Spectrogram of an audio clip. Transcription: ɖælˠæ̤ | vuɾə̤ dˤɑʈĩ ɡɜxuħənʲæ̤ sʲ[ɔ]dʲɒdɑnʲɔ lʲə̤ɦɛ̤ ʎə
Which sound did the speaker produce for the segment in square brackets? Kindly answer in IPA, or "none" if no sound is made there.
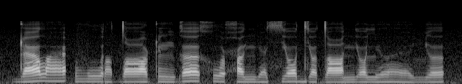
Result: ɔ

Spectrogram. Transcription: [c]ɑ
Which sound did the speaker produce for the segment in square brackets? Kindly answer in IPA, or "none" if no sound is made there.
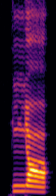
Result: ɲ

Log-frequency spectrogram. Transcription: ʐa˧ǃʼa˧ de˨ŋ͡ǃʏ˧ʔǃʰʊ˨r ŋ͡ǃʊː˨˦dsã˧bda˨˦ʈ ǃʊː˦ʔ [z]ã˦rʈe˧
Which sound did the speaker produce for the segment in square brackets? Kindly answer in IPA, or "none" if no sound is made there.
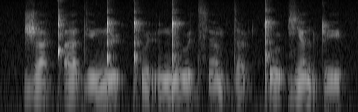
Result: ʑ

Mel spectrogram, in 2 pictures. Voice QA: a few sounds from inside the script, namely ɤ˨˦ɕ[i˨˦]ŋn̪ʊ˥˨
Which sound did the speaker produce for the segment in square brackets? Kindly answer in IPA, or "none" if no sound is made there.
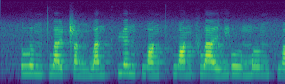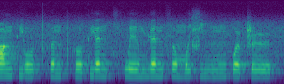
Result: i˨˩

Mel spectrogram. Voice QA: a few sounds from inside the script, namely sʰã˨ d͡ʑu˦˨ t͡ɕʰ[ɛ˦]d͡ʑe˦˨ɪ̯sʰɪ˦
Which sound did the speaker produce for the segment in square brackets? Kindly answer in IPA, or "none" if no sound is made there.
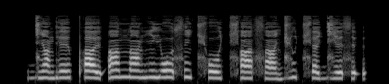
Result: ɛ˦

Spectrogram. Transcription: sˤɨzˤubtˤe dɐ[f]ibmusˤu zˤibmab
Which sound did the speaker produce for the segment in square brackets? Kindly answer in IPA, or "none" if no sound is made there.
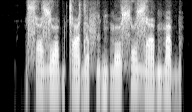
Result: f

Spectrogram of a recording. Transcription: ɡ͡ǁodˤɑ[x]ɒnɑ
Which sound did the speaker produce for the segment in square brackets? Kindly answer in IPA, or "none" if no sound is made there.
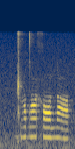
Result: x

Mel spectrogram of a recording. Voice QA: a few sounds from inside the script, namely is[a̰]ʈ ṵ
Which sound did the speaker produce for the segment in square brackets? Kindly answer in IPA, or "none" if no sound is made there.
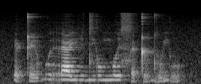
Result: æ̰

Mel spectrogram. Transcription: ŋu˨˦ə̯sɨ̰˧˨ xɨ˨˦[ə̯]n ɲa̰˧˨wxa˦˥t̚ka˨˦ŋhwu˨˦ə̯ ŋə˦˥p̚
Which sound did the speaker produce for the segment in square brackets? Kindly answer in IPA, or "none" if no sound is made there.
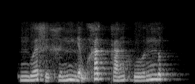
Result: none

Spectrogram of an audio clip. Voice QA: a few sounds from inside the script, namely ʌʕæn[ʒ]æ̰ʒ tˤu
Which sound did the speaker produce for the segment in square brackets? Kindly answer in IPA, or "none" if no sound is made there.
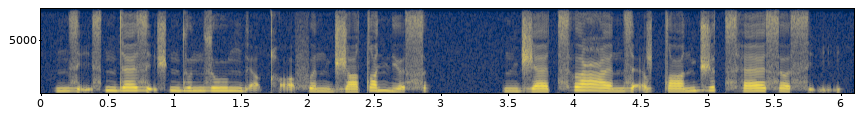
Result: z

